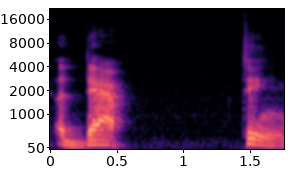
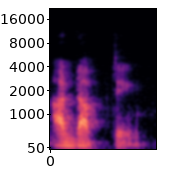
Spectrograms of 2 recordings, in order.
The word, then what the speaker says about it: adapting: If I continue learning and adapting, nah ini cara bacanya adapting, bukan adapting.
